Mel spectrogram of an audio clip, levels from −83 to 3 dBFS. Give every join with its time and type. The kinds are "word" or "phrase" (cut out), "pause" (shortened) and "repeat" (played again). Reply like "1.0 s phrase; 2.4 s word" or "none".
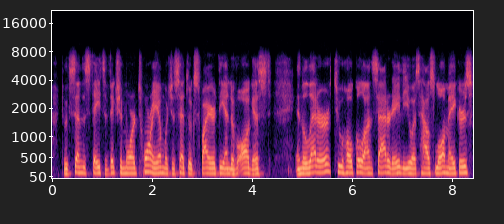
5.6 s word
